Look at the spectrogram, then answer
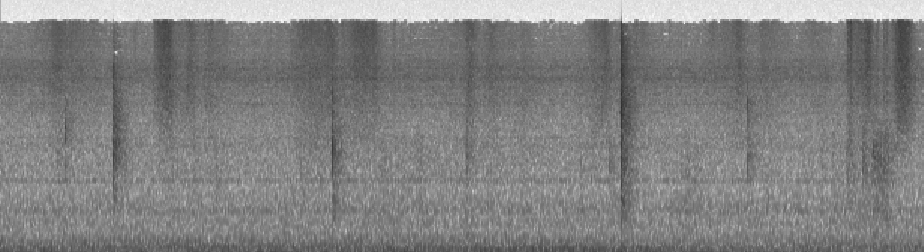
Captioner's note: PET film noise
